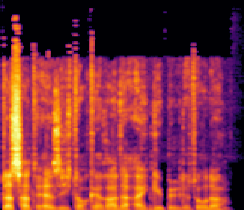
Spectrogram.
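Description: A man narrating an audiobook in a measured, somber storytelling manner. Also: a bass voice, vocal fry, a bit bright, no echo, clean studio sound.

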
